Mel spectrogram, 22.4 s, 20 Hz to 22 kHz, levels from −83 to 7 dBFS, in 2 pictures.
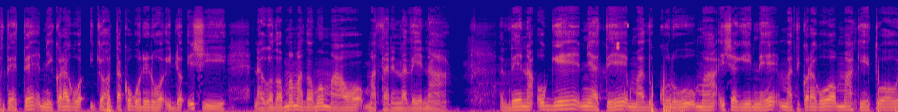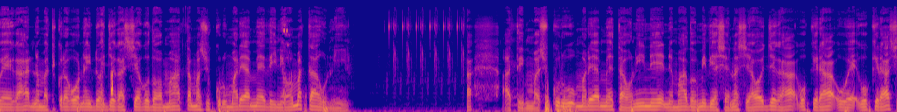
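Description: DAB burbling hits three times: 7.71 to 7.88 s, just before "mathukuru ma"; 12.49 to 12.63 s, after "wega na matikoragwo na"; and 14.77 to 15.09 s, after "macukuru maria me thĩiniĩ". Weak reception let a small fraction of bits through uncorrected. Single sub-bands pick up short blips of noise or jump in level.

A system hang loop follows from 16.21 to 17.07 s. The machine froze while playback kept cycling one buffer. A 170.67 ms slice, which fits an 8192-sample buffer, repeats five times at 5.86 Hz. It sounds like a machine-gun stutter. About a second of audio is lost.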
